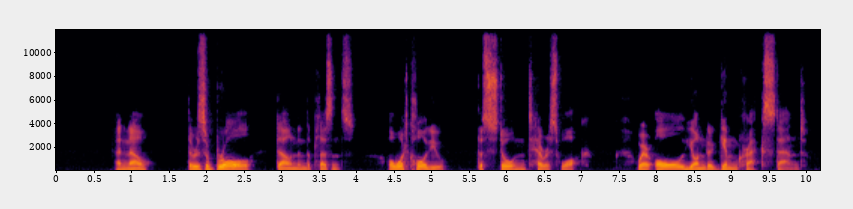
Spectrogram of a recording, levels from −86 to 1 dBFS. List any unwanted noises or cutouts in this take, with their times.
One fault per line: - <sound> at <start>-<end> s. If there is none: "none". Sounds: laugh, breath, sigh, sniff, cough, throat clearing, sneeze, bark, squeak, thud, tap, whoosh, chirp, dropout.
none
